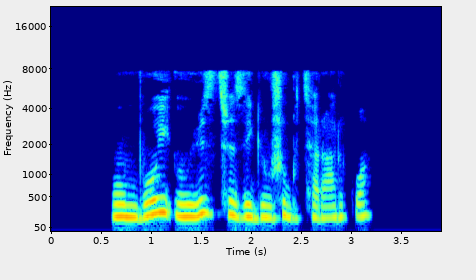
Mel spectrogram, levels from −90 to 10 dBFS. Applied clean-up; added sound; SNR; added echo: none; none; none; none.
